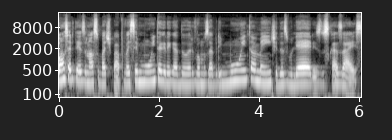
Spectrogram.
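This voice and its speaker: A woman's voice carries a dark, mellow tone and fairly even intonation. She speaks with hardly any pauses. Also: medium pitch for a woman, moderate pace. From Rio Grande do Sul, Brazil (small inland town). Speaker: architect and women's empowerment speaker. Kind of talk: interview podcast.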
